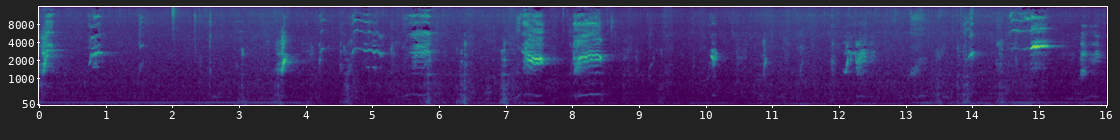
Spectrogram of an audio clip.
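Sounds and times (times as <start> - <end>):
piglets squealing: 0.0 - 1.7, 3.6 - 8.6, 9.2 - 16.0.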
